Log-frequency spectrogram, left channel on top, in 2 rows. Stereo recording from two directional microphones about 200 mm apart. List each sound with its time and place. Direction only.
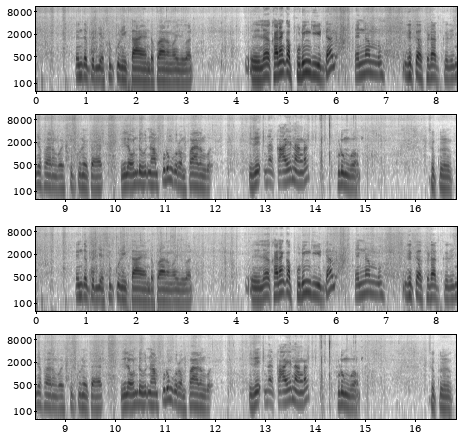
0.8 s speech: 25° left (ahead or behind)
1.9 s speech: 40° left (ahead or behind)
4.3 s speech: 45° left (ahead or behind); by 13.8 s 10° left (ahead or behind)
13.8 s a sound: 10° right (ahead or behind)
14.4 s speech: 5° left (ahead or behind)
16.3 s speech: 10° left (ahead or behind)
